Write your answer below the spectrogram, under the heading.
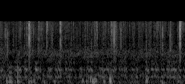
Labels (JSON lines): {"label": "anthrophony, boat engine", "recorder": "SoundTrap 300"}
